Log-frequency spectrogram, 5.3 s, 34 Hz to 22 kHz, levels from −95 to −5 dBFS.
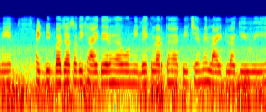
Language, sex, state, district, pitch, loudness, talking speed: Hindi, female, Uttar Pradesh, Jyotiba Phule Nagar, 120 Hz, -15 LUFS, 200 wpm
